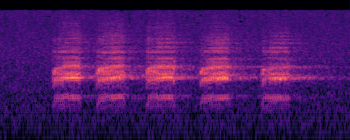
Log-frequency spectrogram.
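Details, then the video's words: Raven uttering five drawn-out, nasal croaking calls, each about a quarter second long and spaced about half a second apart, against a quiet hissing background. "Raven Bird Sounds"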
